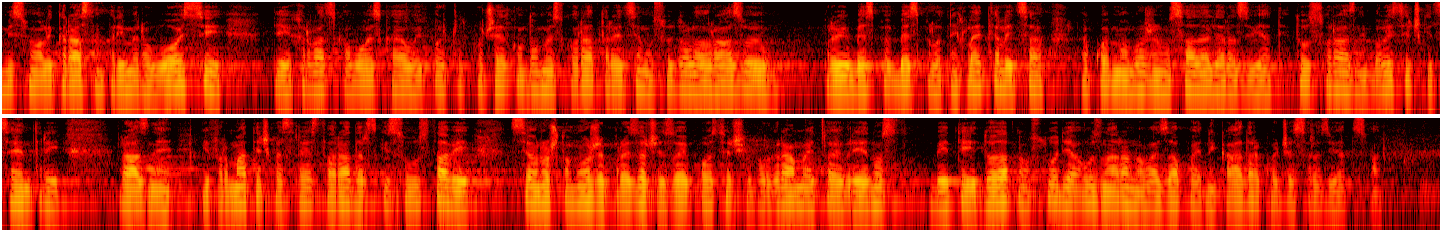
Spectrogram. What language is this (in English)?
Croatian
